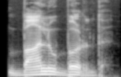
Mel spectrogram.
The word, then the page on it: बालुबुर्द: بالوبُرد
